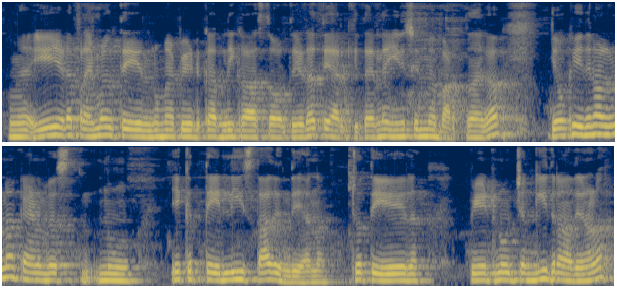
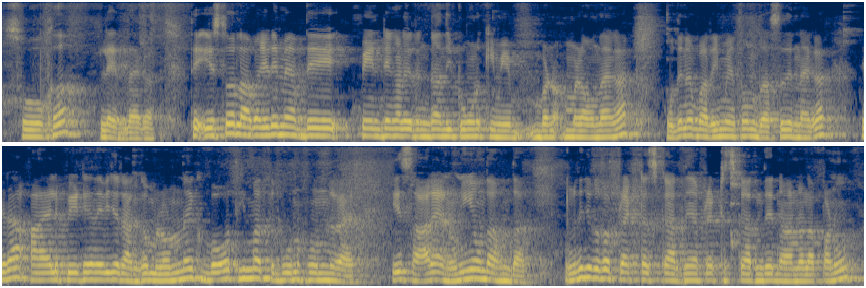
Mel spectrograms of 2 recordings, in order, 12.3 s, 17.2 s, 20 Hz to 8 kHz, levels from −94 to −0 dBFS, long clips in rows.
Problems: constant background noise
